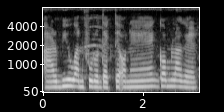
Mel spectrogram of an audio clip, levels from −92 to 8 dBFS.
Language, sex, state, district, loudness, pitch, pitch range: Chakma, female, Tripura, Dhalai, -14 LUFS, 205 Hz, 195-215 Hz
